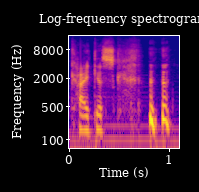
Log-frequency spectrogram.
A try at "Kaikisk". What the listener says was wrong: It's Kaikisk. Kaikisk. Enunciate the Kai more. Kaikisk.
